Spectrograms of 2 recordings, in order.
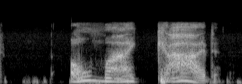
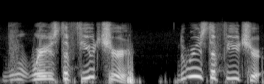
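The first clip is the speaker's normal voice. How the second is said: exasperated; 11 semitones higher than usual. Real, not acted. Ranting at futuristic film.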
